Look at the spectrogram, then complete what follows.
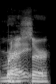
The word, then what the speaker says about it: MRSA: It's MRSA. MRSA, right? Mercer. Mercer. Right.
